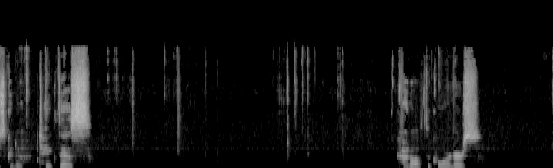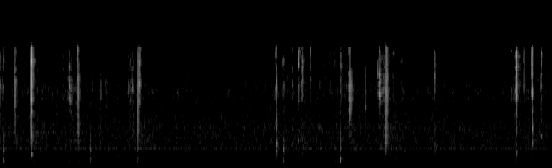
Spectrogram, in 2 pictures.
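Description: Small scissors snip close by.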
